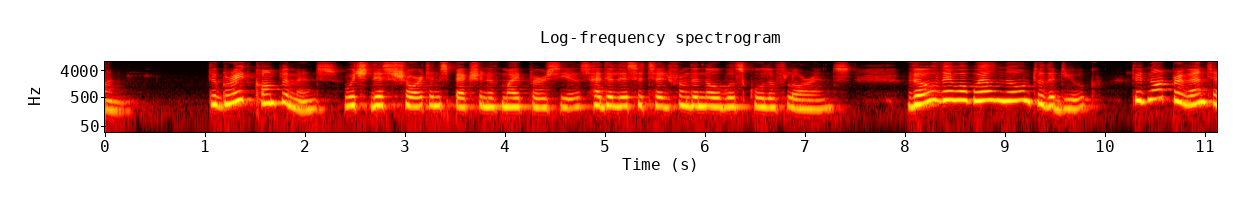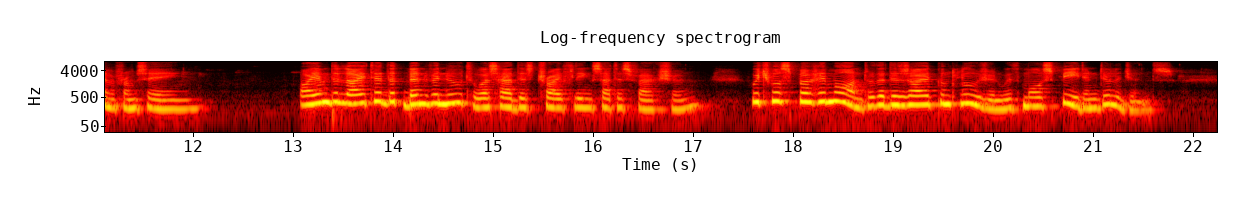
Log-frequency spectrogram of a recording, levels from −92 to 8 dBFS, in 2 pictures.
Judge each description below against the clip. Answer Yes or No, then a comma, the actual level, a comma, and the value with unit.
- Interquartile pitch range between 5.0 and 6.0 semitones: Yes, wide, 5.5 semitones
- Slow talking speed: No, average, 155 wpm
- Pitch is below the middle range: No, very high, 250 Hz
